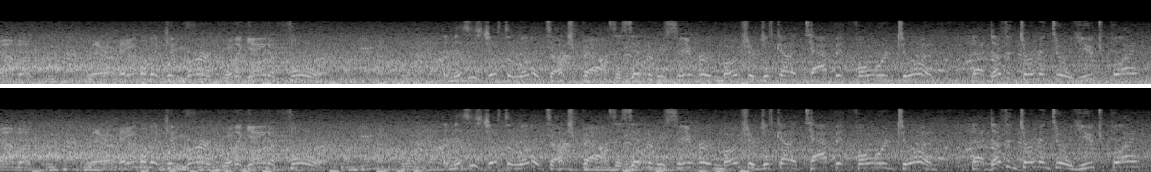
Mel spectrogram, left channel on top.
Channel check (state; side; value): noise; left; rumble, 5 dB below the sound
